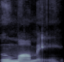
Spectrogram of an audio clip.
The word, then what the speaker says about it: umami: It's pronounced umami.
